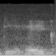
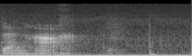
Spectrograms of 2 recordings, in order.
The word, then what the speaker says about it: Den Haag: War Crimes Tribunal in The Hague on Thursday. It's really weird to pronounce it as The Hague because it's a city in the country where I'm from, and it's called Den Haag.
